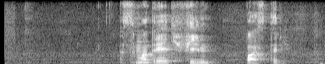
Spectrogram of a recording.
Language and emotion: Russian, neutral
